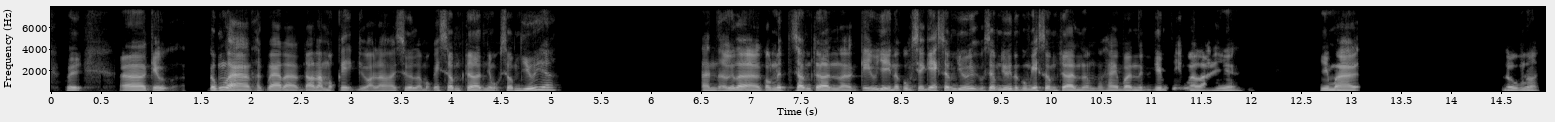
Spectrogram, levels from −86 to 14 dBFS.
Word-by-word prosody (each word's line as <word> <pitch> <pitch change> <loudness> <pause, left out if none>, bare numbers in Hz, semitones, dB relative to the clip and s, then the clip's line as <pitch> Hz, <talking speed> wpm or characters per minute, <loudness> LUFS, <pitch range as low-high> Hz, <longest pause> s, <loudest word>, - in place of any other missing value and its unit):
Thì, - - 0 0.3
ơ, 140 +2 +3
kiểu, - - 0 0.4
đúng 215 +8 +2
là 115 - +6
thật 105 0 -10
ra 130 -1 +3
là 105 -4 +1
đó 95 - -1
là - - +2
một 110 - -4
cái, 150 -3 -3
gọi 100 -5 -5
là, 90 0 -3
hồi 95 0 -4
xưa 110 +5 -3
là 105 -2 -3
một - - -9
cái 120 - -5
xóm 140 +5 -1
trên 120 -4 +4
với 115 - -3
một 105 - -8
xóm 140 +3 -2
dưới 180 +9 +3
á. 225 - -1 1.5
Thành 100 -1 -3
thử 95 +5 0
là 130 -8 +4
con 120 +2 -2
nít 150 0 +1
xóm 150 +1 +3
trên 120 -5 +4
là 100 -3 -1
kiểu 100 - -1
gì 145 - +3
nó 135 - -1
cũng 125 0 -4
sẽ 125 0 -2
ghét 155 +4 +2
xóm 155 0 +1
dưới, 160 +4 +1
còn 115 - -8
xóm 135 +4 +1
dưới 150 - +2
nó 140 - -3
cũng 115 +2 -4
ghét 140 +1 +3
xóm 140 +1 0
trên 105 -6 +4
nữa, 110 - -3
mà 120 -2 -7
hai 100 -2 -1
bên 100 0 0
nó - - -2
cứ 115 - -15
kiếm 135 0 0
chuyện - - -11
qua 100 - -1
lại 90 -2 0 0.2
vậy 95 - 0
á. 105 - -8 0.8
Nhưng 120 0 +1
mà 100 -1 +4 1.5
Đúng 95 +4 -1
rồi. 105 -6 -2
120 Hz, 265 wpm, -25 LUFS, 100-140 Hz, 1.5 s, là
